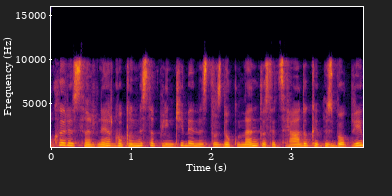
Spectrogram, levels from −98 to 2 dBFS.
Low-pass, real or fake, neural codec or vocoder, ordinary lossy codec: 9.9 kHz; fake; autoencoder, 22.05 kHz, a latent of 192 numbers a frame, VITS, trained on one speaker; Opus, 64 kbps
